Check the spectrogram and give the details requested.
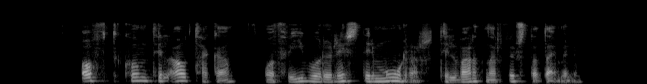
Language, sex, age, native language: Icelandic, male, 20-29, Icelandic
